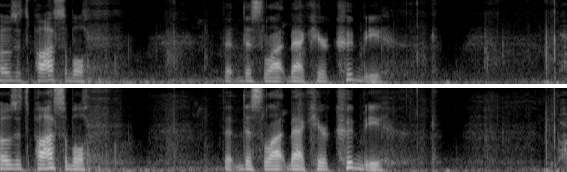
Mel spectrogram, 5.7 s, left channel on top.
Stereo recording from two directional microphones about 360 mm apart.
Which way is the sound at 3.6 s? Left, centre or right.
Right.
